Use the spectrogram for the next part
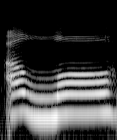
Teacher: Ya, maka dibacanya tebal, di pangkal lidahnya diangkat. Allah, bukan Allah, bukan Allah, tidak ada wawunya di situ. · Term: lafzul jalalah tafkhim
